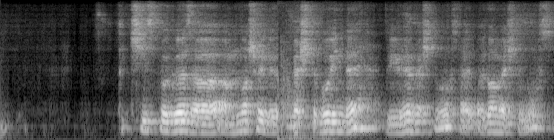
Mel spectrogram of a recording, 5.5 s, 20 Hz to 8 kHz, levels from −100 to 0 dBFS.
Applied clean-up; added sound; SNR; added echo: neural separator model SepFormer DNS4.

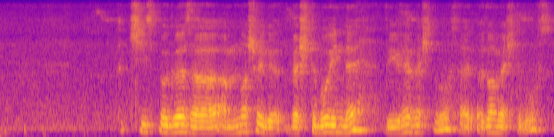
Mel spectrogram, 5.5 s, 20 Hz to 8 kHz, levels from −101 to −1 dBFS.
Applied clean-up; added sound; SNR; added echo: none; none; none; none.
